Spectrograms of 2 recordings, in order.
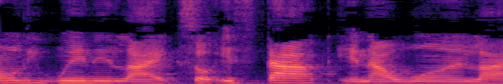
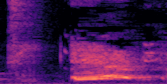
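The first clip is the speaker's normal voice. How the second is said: excited shout. Retold or imitated. Shouting her name excitedly.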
